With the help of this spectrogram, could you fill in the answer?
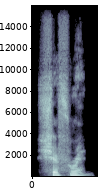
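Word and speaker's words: Shiffrin: But another skiing highlight was Michaela Schifrin. No, Schiff. I keep mispronouncing her name. Schifrin.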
